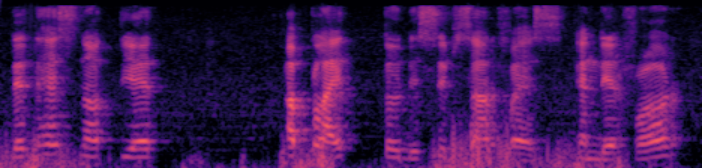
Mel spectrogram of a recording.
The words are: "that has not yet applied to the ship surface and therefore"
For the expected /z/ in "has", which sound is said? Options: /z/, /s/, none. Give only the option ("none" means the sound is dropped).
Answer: /s/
